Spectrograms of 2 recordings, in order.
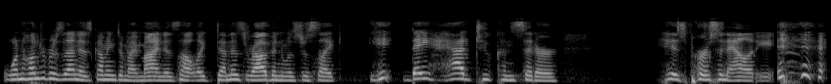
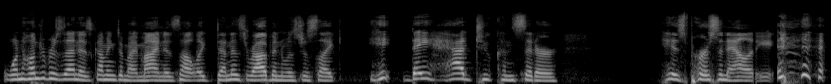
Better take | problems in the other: second | garbled, watery; badly; nothing above 7.5 kHz; slightly in the second

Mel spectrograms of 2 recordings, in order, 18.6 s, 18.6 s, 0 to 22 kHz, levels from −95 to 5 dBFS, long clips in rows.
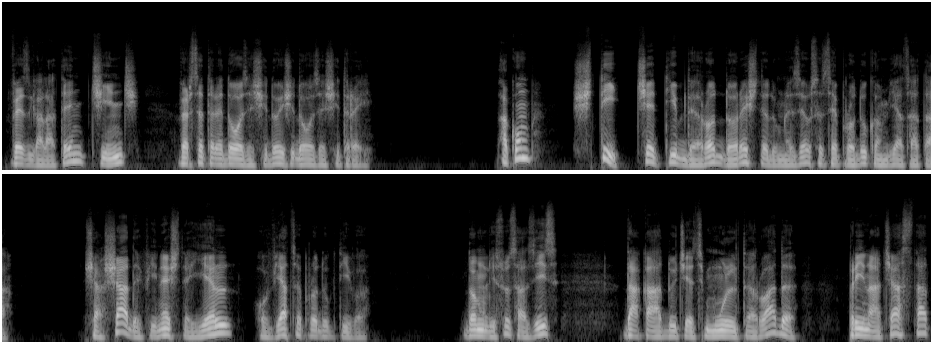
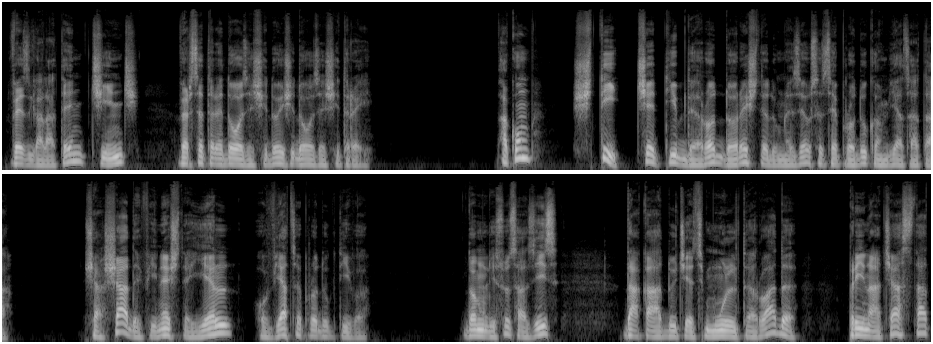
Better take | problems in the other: second | muffled; very; fading above 2 kHz

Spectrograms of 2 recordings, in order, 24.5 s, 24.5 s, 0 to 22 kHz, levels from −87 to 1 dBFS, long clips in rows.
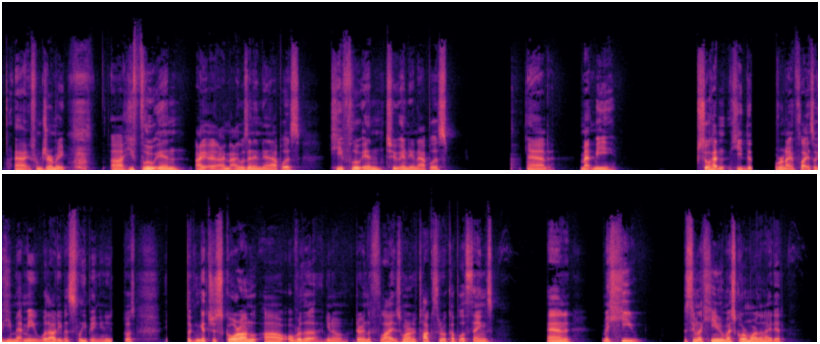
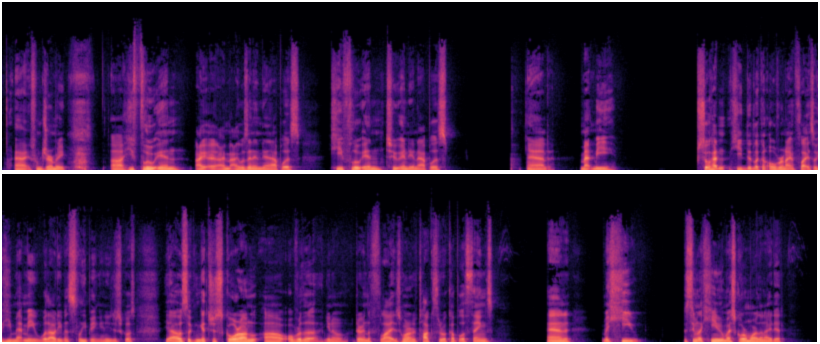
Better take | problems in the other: second | audio cutting out; at 11 s, at 14 s and at 15 s

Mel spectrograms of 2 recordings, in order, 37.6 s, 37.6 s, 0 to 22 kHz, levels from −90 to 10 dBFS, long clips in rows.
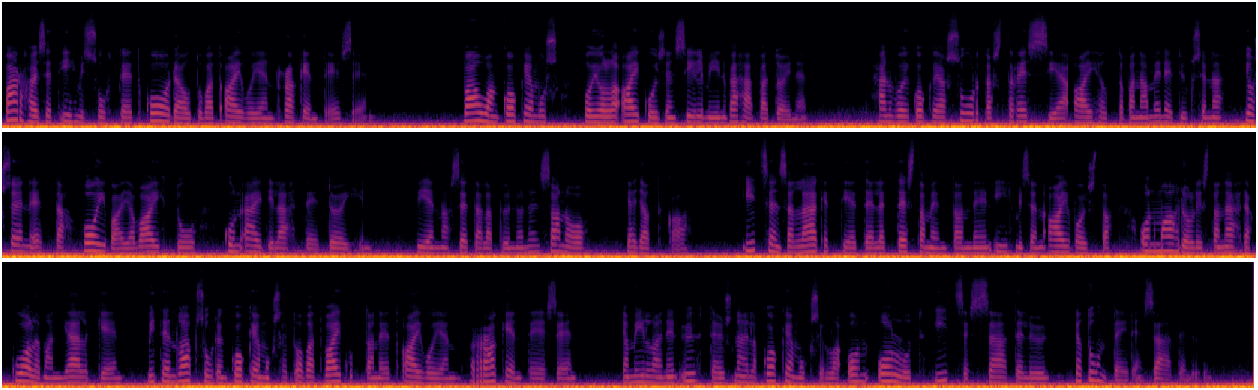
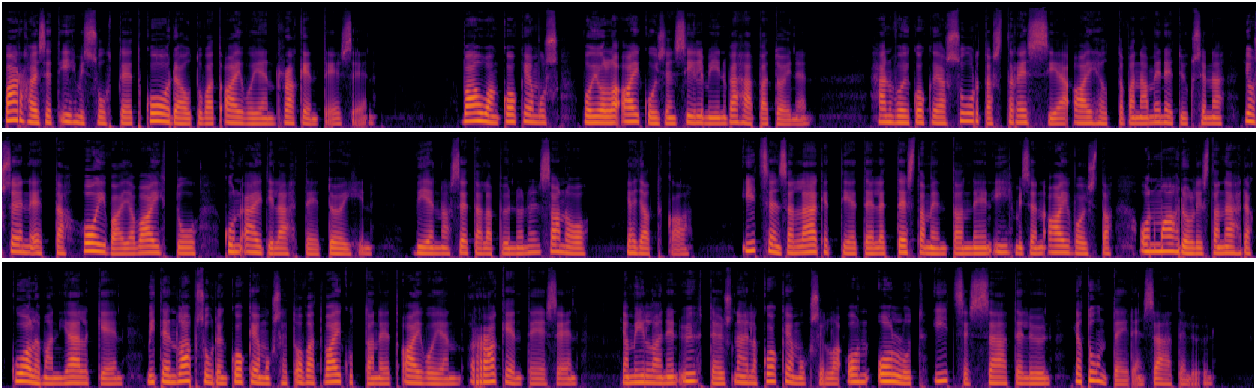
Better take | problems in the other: second | low rumble; loud; throughout; 4 dB below the speech

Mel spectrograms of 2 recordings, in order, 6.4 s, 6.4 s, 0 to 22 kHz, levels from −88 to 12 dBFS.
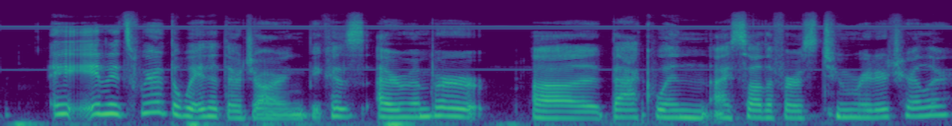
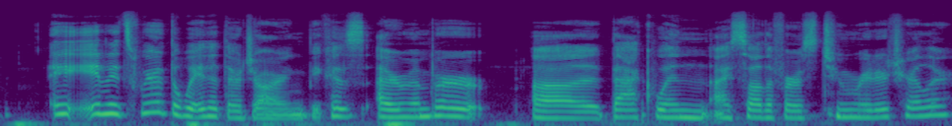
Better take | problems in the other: second | high-pitched whine; faint; throughout; 10 kHz, 25 dB below the speech

